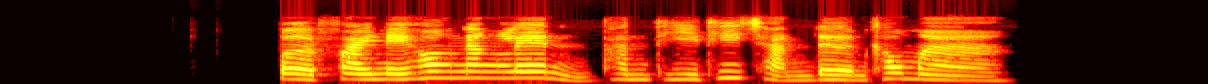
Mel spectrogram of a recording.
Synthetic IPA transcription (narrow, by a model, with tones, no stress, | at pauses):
pɤː˨˩t̪̚fa˧jna˧jɦɔ˥˩ŋna˥˩ŋle˥˩np̪ʰa˧nt̪ʰiː˧t̪ʰiː˥˩t͡ɕʰa˦˥ndɤː˧nkʰa˥˩wmaː˧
